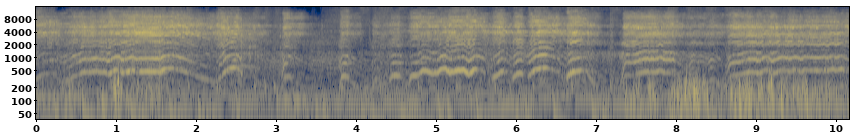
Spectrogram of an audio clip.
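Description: An off-road RC race car with a ProTech motor whines and revs in rapid rising and falling sweeps as it drives over bumps, loud and close, its pitch leaping with each burst of throttle.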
